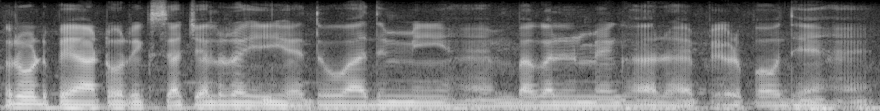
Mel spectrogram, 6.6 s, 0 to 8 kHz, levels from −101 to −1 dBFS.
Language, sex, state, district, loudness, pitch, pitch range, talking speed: Hindi, male, Bihar, Kaimur, -19 LUFS, 85 Hz, 80-90 Hz, 155 wpm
